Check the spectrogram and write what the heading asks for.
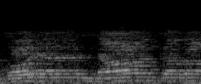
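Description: A voice chanting a Sikh devotional prayer in slow, drawn-out phrases about a second long, each held on a sustained pitch with short breaks between them.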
